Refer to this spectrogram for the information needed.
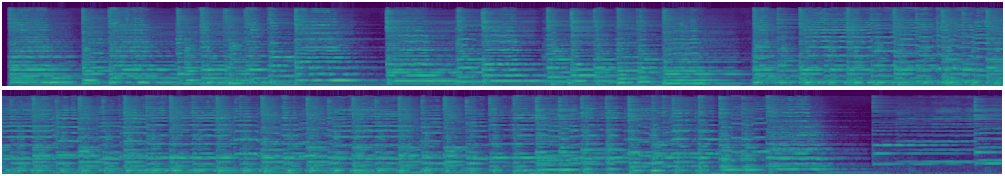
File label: Palm Court Trio piano cello and violin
